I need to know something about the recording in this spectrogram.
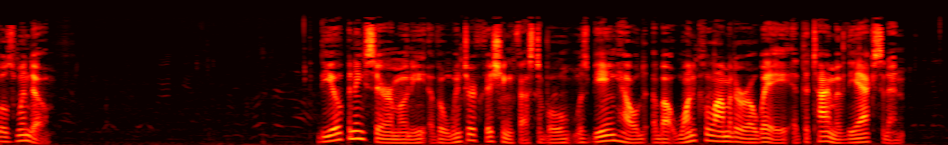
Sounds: Speech

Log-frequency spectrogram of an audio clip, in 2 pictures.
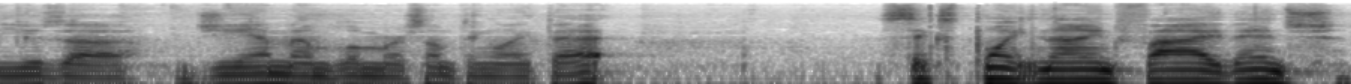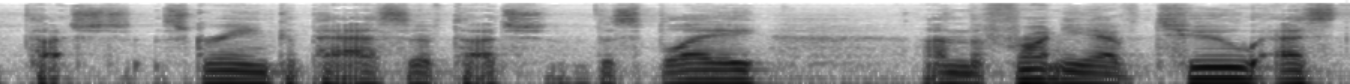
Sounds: Speech

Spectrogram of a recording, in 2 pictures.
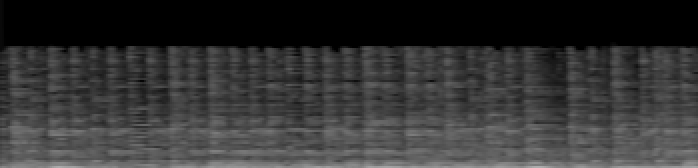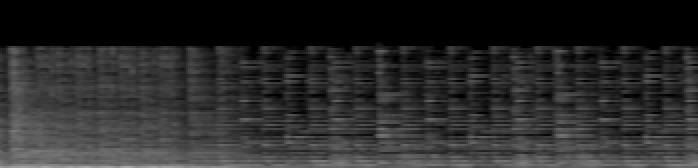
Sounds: playing harpsichord, Harpsichord, Music

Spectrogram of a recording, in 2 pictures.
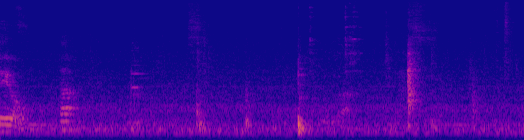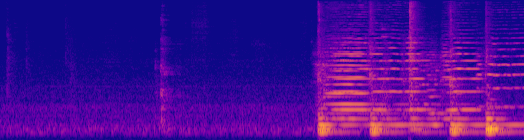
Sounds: Violin, Musical instrument, Speech, Music

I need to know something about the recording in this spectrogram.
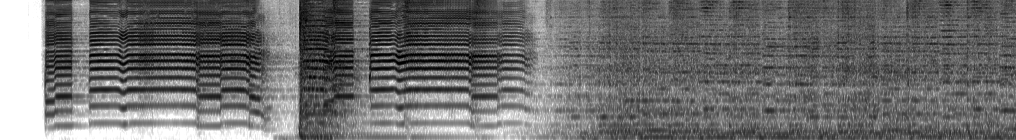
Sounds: inside a large room or hall, Music

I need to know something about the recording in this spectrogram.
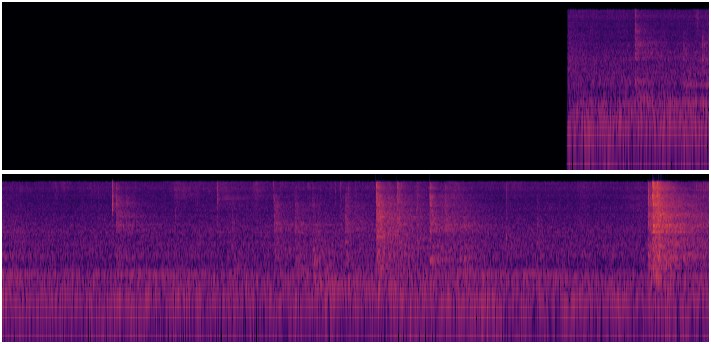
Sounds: chimpanzee pant-hooting

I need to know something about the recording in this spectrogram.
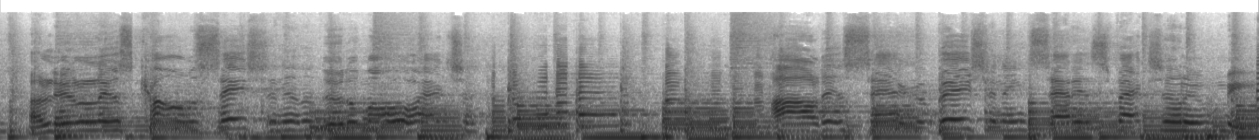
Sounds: Music, Jazz

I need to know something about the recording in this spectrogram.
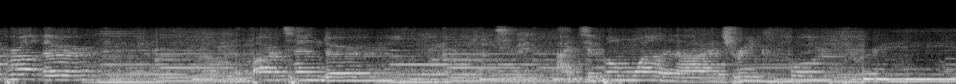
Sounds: Music

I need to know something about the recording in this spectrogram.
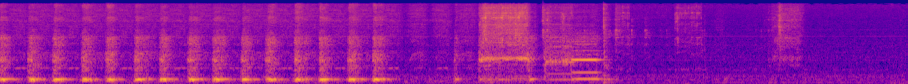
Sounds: Printer

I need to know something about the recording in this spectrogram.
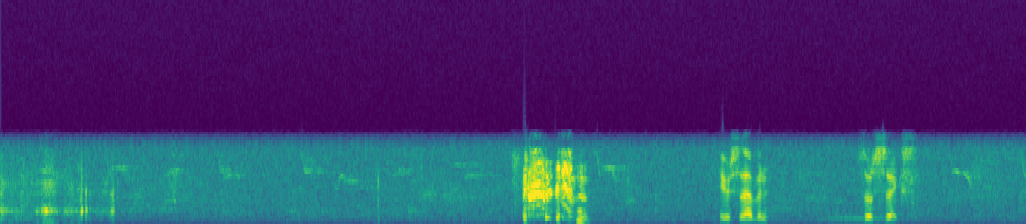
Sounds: Speech

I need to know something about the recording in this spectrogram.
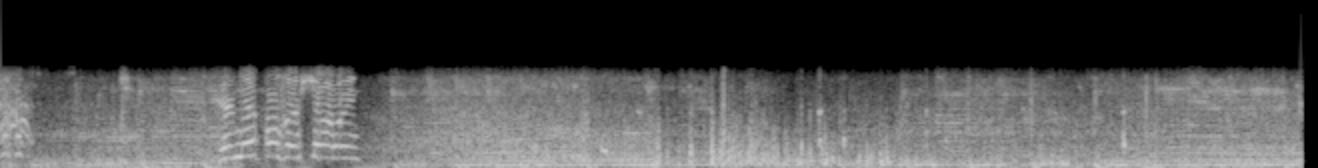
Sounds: Speech, Vehicle, Music

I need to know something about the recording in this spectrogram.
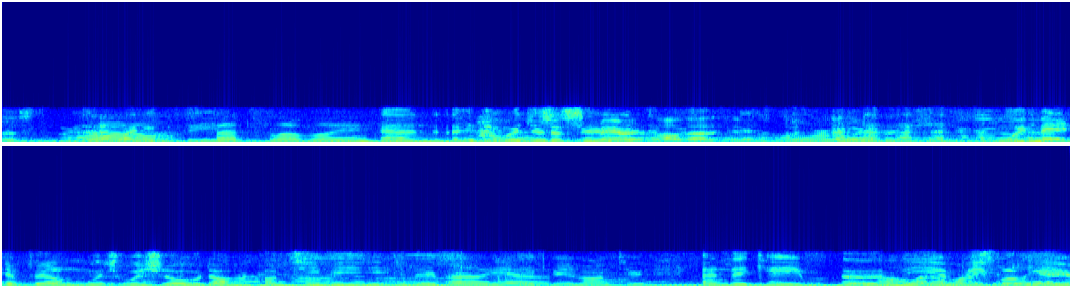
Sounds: Speech, Music

